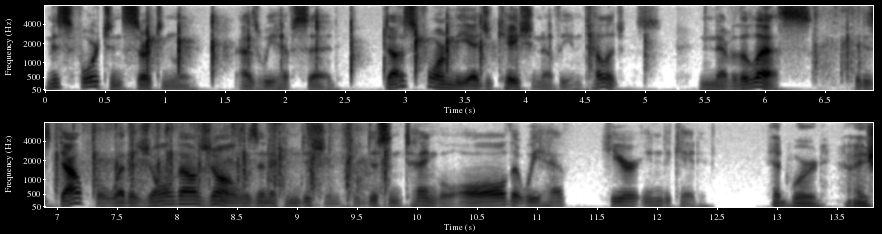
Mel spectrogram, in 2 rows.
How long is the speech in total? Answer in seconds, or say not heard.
14 s.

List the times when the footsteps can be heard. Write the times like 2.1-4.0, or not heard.
not heard.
